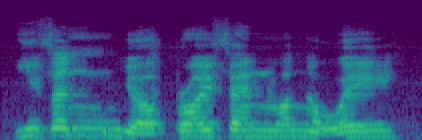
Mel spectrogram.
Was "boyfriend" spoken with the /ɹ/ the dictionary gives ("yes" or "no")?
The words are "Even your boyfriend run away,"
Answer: no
